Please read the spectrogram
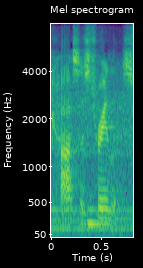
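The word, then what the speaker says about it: Kaus Australis: The brightest star in Sagittarius is pronounced Cas Australis, which means southern bow.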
